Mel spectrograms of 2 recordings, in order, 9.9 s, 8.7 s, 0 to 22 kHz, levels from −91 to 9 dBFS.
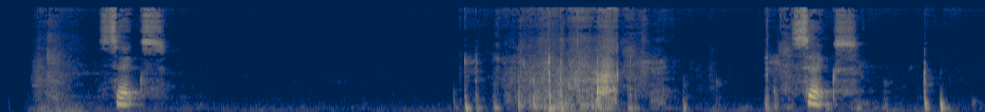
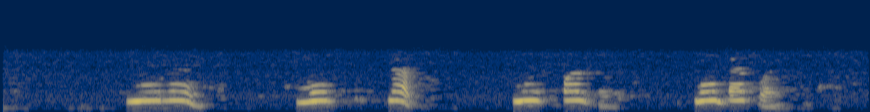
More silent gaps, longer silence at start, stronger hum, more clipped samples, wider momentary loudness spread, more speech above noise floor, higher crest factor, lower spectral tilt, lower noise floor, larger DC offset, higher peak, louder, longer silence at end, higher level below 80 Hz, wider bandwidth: neither; second, 0.35 s vs 1.25 s; neither; neither; first, 25 LU vs 20 LU; about the same, 48 dB vs 46 dB; first, 28 dB vs 18 dB; second, -3.5 dB/octave vs -11 dB/octave; first, -78 dBFS vs -71 dBFS; neither; about the same, -8 dBFS vs -10 dBFS; second, -32 LUFS vs -26 LUFS; second, 0.4 s vs 0.9 s; first, -60 dBFS vs -84 dBFS; first, 17 kHz vs 3.1 kHz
